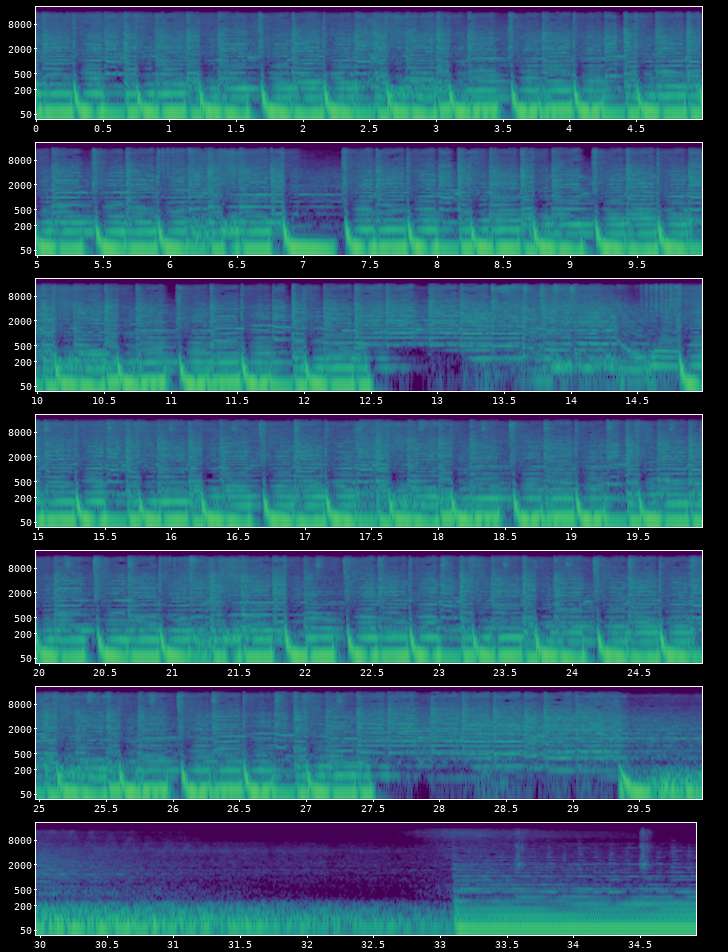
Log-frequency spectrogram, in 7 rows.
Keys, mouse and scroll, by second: 6.8 e, 12.3 s, 14.3 s, 17.2 g, 32.7 ctrl+z, 33.3 ctrl+z.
